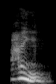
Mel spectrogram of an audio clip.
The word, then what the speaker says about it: Ayn: Ain. So the Ain comes from the space between your tongue and above your voice box. So it's in the middle of your throat.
